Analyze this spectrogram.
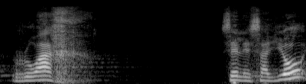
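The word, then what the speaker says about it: ruach: Y exhaló Isaac el roach, así como suena. Se pronuncia la ch en hebreo como J. Roaj, se le salló y se traduce espíritu.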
